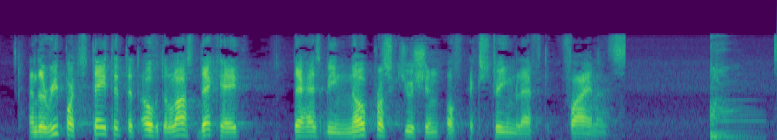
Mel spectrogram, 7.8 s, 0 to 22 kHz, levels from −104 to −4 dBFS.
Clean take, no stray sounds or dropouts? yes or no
no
